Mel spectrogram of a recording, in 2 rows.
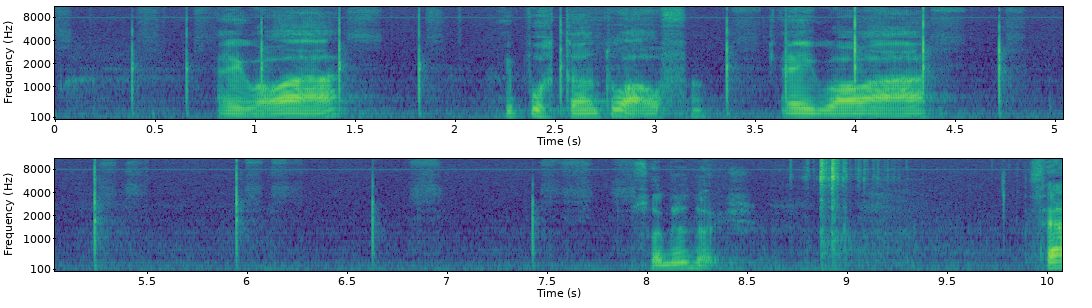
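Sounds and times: chalk scratching on board: 0.0s - 8.1s
chalk tapping on chalkboard: 0.4s - 8.0s.

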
